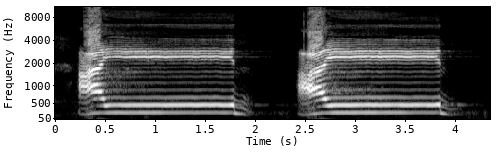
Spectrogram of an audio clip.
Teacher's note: কণ্ঠনালীর মধ্যখান থেকে আইন উচ্চারণ করতে হবে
